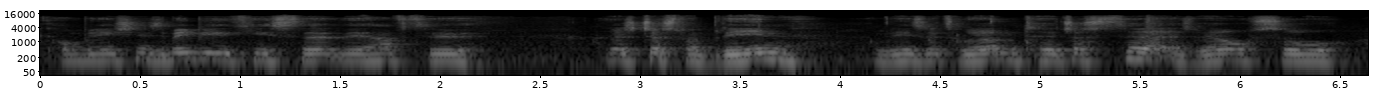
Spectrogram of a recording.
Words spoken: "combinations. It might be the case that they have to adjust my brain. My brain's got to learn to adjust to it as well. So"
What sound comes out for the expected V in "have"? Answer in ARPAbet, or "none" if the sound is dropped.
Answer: F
